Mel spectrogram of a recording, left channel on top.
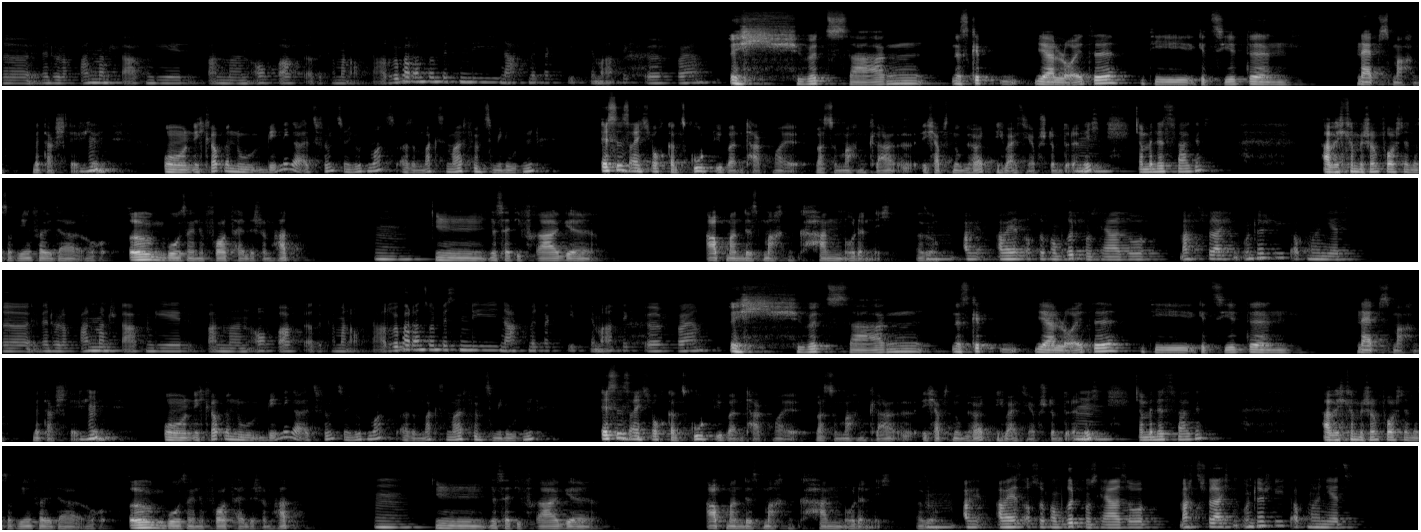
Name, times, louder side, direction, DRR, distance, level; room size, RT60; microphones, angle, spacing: voice 1, 0.0-1.8 2.1-5.4 5.7-6.1 6.4-7.0 14.9-15.2 20.3-20.4 24.9-25.3 32.1-32.5 37.6-39.8 40.1-41.9, right 2 dB, 85° right, 8 dB, 1.9 m, -36 dB
voice 2, 7.3-9.2 9.5-11.2 11.5-12.9 13.6-14.1 14.5-15.2 15.8-19.5 20.2-26.2 26.6-26.7 27.4-31.2 32.7-34.3 35.4-37.2 37.5-37.7, left 2 dB, 25° left, 13 dB, 0.8 m, -31 dB
21.5 x 10.5 x 4.7 m, 0.40 s
head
